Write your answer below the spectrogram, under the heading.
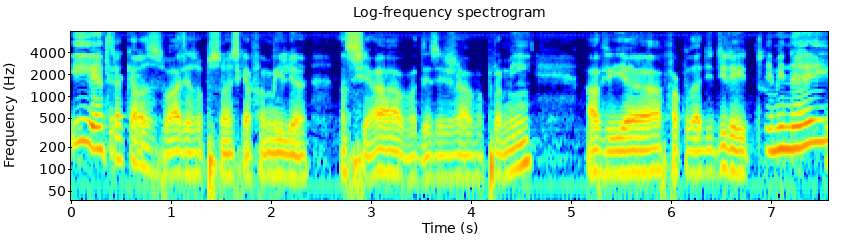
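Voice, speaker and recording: The voice has a dark, mellow tone and moves at a moderate pace with ordinary pitch variation. The recording is very clean, with a silent background. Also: man, very deep, low pitch for a man. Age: 70s. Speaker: comedy writer. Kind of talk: interview. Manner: halting.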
